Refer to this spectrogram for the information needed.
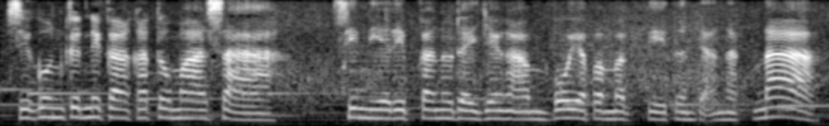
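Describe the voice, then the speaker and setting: A woman's voice: mid-range voice, steady tone, normal speed, over music, close to an everyday voice. A woman acting a gossipy, complaining villager in an Ilocano radio drama comedy, tattling and wailing with an Ilocano accent. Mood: gossipy, urgent.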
